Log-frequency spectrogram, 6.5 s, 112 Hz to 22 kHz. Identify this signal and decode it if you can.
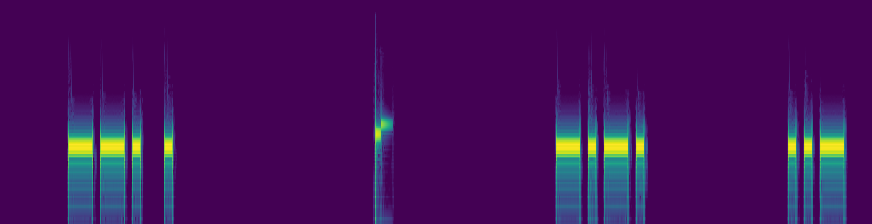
Morse code, heard as a keyed tone, about 20 wpm, spaced as for 10 wpm, 700 Hz. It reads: GE CU
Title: Top 20 QSO Elements - 6x Character Spacing - 20wpm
